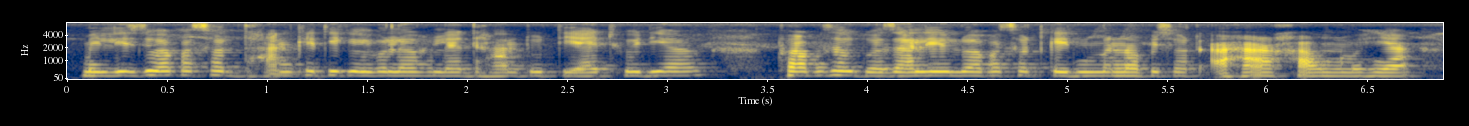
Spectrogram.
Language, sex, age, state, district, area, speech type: Assamese, female, 45-60, Assam, Sivasagar, rural, spontaneous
